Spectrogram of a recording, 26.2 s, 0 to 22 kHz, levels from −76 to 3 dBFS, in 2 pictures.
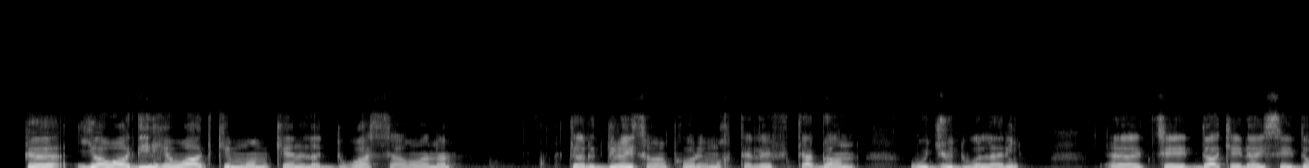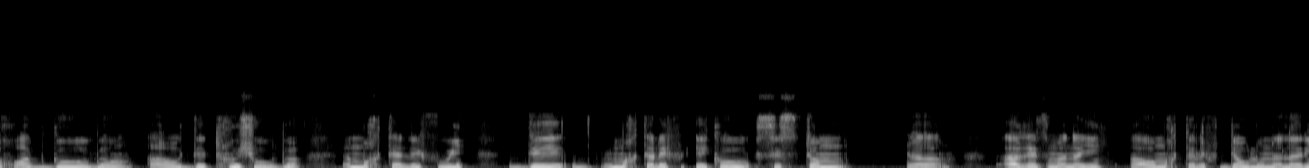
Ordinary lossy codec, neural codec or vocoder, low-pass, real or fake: Opus, 32 kbps; none; 7.2 kHz; real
